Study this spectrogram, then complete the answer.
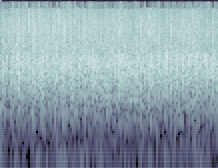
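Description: A studio audience at a Vietnamese television game show for married couples claps steadily, a dense and even wash of many hands that fills the whole stretch without pause or voices.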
